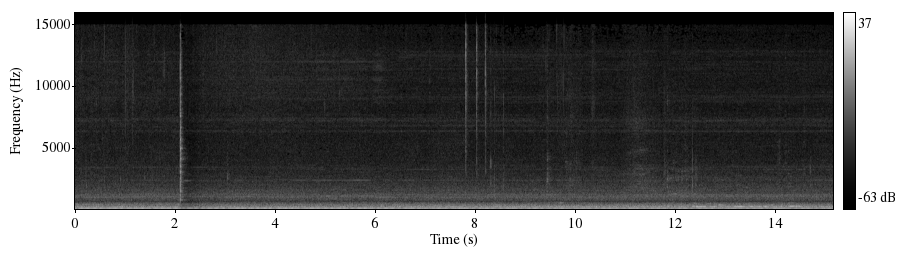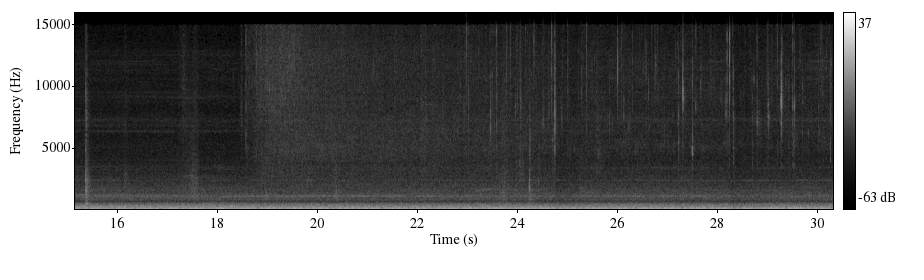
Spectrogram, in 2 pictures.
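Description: Battered Oreos frying in a pan of hot oil, sizzling and bubbling over a steady, loud low kitchen hum. About two-thirds of the way through a sharper, brighter sizzle rises for a few seconds as another battered Oreo goes into the oil, and a couple of sharp metal clicks sound earlier on.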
